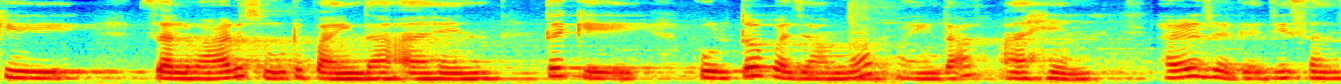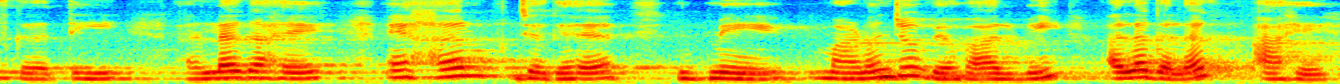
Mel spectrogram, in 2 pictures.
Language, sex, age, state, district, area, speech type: Sindhi, female, 18-30, Rajasthan, Ajmer, urban, spontaneous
